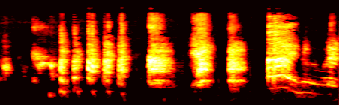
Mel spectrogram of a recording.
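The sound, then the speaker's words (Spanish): A pet bird named Greta calls out at home in a loud series of harsh squawks, first several quick bursts in a row, then a few longer, drawn-out cries with short pauses between. “Ya que hablamos de idiomas, al fondo pueden escuchar a la mascota de”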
